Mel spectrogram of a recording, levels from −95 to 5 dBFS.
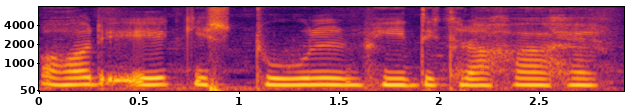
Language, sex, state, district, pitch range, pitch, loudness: Hindi, female, Uttar Pradesh, Lucknow, 225-235 Hz, 230 Hz, -12 LUFS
